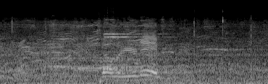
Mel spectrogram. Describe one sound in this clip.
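A man cheers loudly nearby.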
